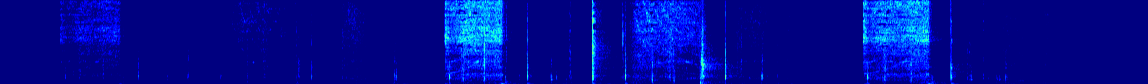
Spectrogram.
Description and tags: CHAIR HISS
This record is of a chair (matte steel material) with an elevation mechanism moving up or down.
compressor, suspenders, mechanism, elevation, lift, chair, air, hiss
